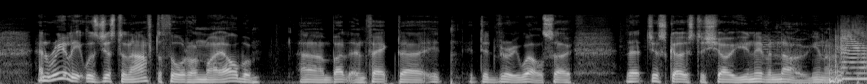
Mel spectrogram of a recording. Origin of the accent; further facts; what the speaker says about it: New Zealand; I'm a New Zealander. That's where my accent is coming from here.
